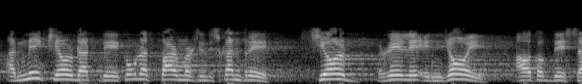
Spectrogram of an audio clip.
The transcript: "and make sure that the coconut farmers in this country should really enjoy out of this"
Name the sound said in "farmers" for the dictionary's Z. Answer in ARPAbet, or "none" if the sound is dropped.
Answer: S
